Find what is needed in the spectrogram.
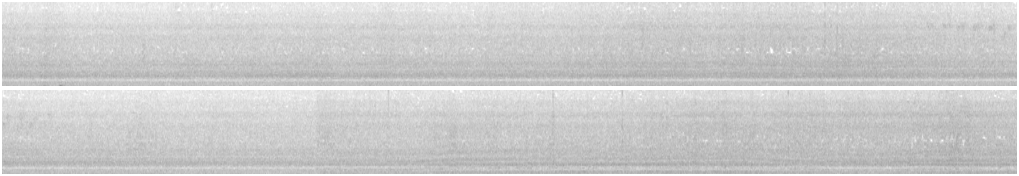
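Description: Steady low rumbling background noise, a little stronger in the second half, with one brief thump about a second in.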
